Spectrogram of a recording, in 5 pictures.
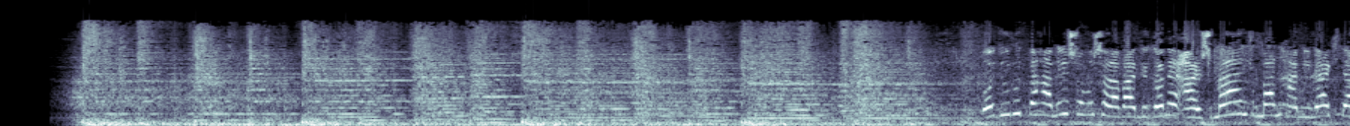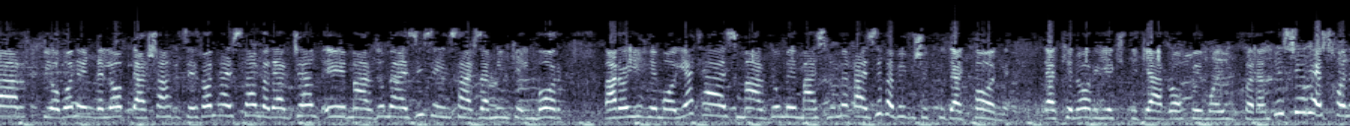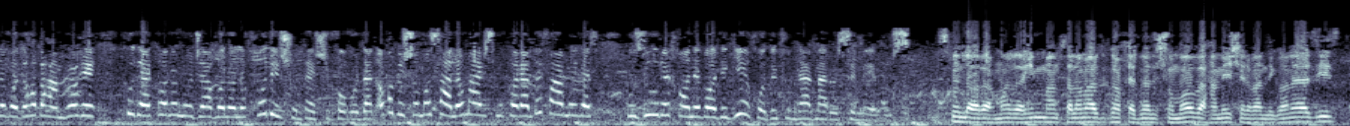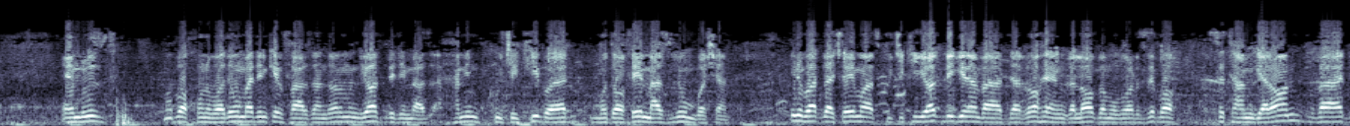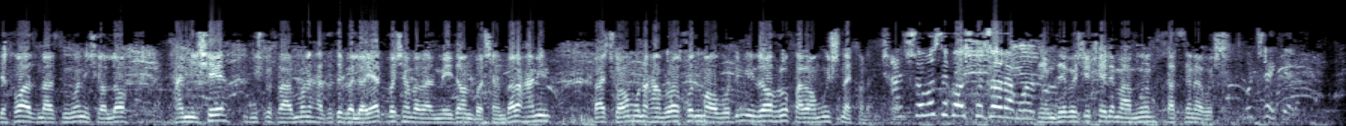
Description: رویداد
ویژه برنامه «این خشم مقدس» منعكس كننده تجمع گسترده مردم است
